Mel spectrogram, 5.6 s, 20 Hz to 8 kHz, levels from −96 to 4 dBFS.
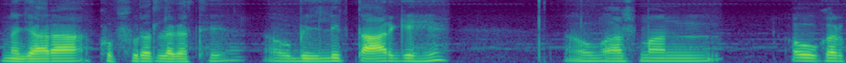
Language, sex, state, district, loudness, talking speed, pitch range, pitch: Chhattisgarhi, male, Chhattisgarh, Rajnandgaon, -20 LUFS, 150 wpm, 125-135 Hz, 130 Hz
